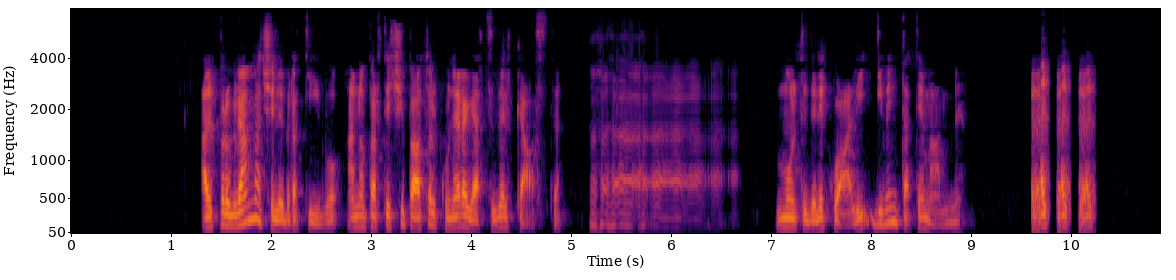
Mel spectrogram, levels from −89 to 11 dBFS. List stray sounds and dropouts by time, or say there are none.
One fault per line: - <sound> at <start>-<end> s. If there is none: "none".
- laugh at 5.2-6.7 s
- laugh at 9.6-10.3 s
